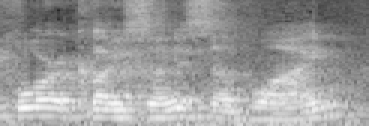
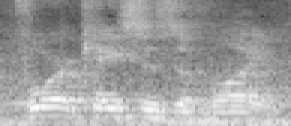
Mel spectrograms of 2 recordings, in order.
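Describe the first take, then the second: First: The word for cups has a non-Litvish vowel sound. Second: The word for cups has a Litvish vowel sound. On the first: It means four cups of wine. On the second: It sounds like he drank whole cases of wine.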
